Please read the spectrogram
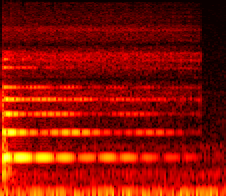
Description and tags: Old realistic concertmate soundbanks. Mic recorded. The filename designates the sound number on the actual keyboard.
samples, lofi, realistic, radioshack, concertmate, keyboard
